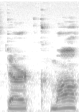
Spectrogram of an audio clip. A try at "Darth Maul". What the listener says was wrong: You're saying dark. I'm getting triggered.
